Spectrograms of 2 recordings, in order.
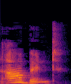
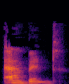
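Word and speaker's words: Abend: Please don't say a bend because I know we have this habit of a a pronouncing it as a but now it's not a it's a so a bend which is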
